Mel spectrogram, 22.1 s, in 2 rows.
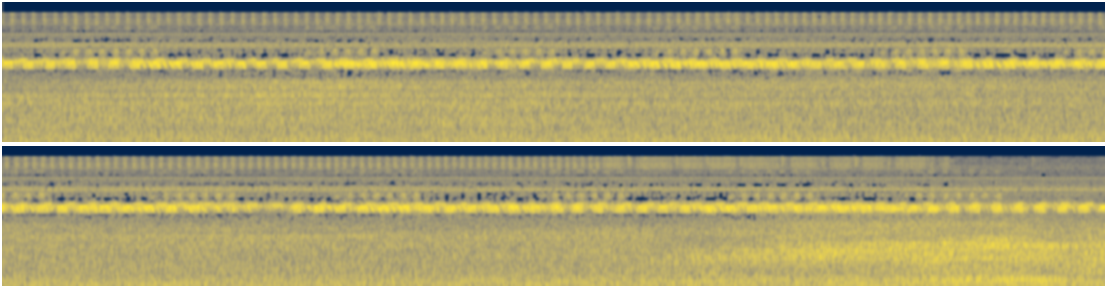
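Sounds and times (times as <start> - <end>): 
insects chirring: 0.0 - 22.0
faint rising whoosh: 17.6 - 22.0.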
